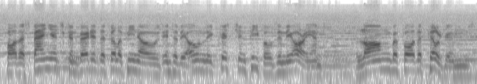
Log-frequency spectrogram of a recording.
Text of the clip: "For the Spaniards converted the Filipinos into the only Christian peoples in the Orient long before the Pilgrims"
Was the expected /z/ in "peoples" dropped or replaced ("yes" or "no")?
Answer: no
